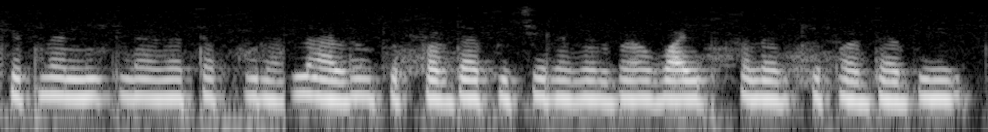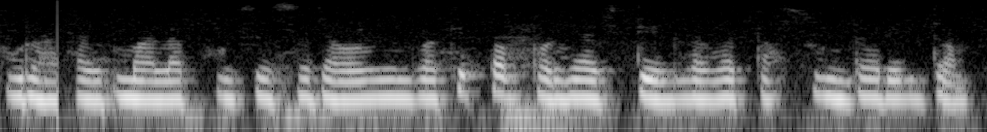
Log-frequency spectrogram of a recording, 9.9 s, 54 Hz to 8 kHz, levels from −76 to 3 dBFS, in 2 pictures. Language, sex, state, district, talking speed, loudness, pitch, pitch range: Hindi, female, Uttar Pradesh, Varanasi, 190 wpm, -16 LUFS, 195 Hz, 185-200 Hz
